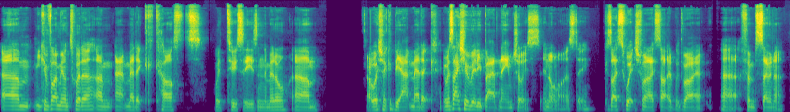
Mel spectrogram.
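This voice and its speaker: A man's voice: on the low side, little pitch movement, a little fast, vocal fry, bright, forceful tone. A man, a guest esports caster, talking casually at length in a podcast interview, often restarting his sentences. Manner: chatty, explains at length with many restarts.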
